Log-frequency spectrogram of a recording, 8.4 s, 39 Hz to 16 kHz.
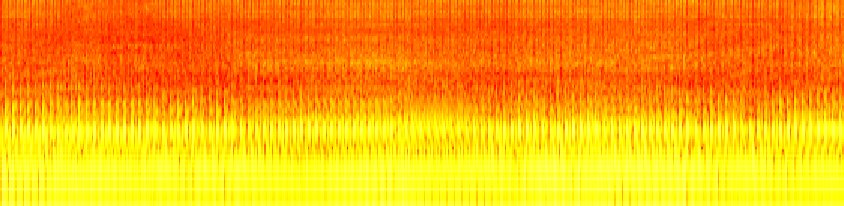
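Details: Suzuki Satria FU bored to about 177cc, lowered compression, PWK 30 carb with pilot jet 50 and main jet 150, cam timing unchanged. It kicked back when started but now idles with an even, helicopter-like thump.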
